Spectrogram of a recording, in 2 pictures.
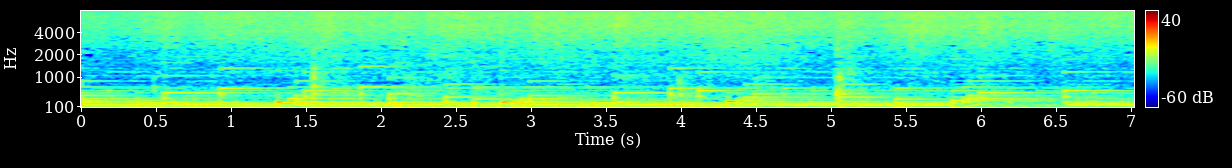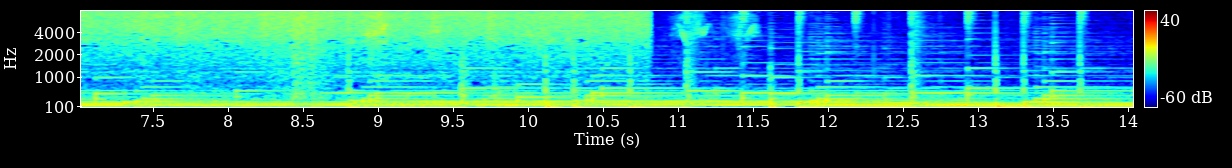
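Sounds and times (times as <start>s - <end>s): spinach sizzling in a pan: 0.0s - 10.8s
background music: 0.0s - 14.0s.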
